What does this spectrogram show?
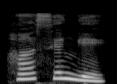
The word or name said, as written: ಹಾಸ್ಯಂಗೆಯ್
